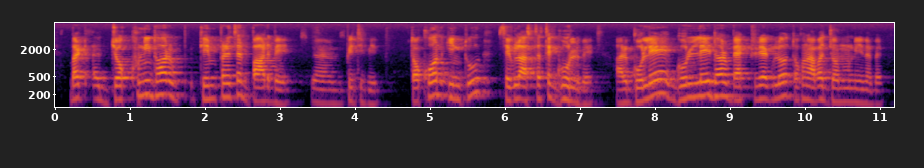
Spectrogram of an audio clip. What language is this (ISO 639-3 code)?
ben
